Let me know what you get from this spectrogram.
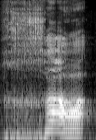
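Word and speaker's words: خ: So guys, kha comes exactly from the top of your throat.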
